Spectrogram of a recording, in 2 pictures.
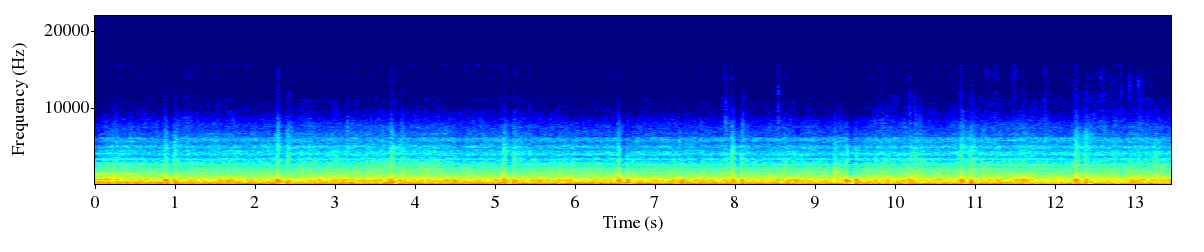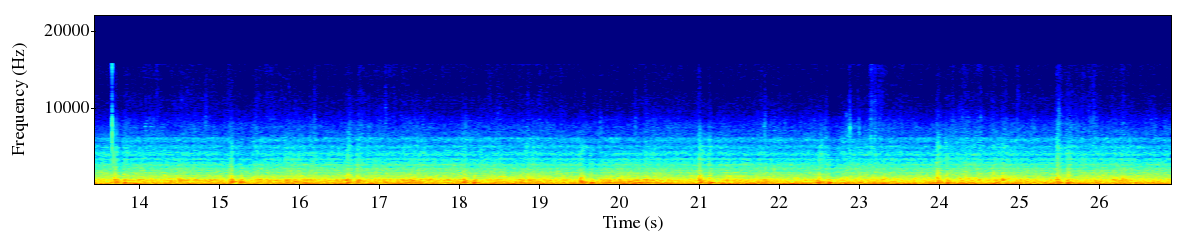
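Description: Kanto Railway KiHa 350 diesel railcar running along the line, heard from inside its rear cab: steady running noise with the wheels clicking over rail joints. A steady engine hum weakens about eight seconds in, leaving mostly the wheel and running noise.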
